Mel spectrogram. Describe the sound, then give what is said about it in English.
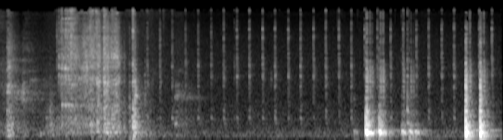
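A wind-up mechanical oven timer ticks softly and steadily at a quick, even pace after some winding and rustling, with a few louder clunks of handling near the end. “Now it is ticking very gently.”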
